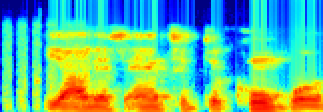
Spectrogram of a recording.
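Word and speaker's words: Giannis Antetokounmpo: the greek freak but that's that grease thing giannis answered to kumbo that's how you pronounce his name oh yeah cause i was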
